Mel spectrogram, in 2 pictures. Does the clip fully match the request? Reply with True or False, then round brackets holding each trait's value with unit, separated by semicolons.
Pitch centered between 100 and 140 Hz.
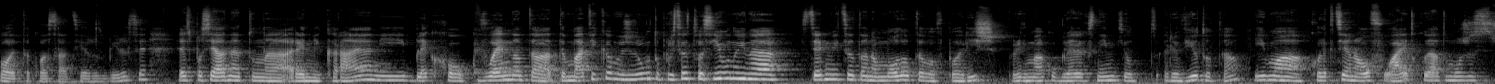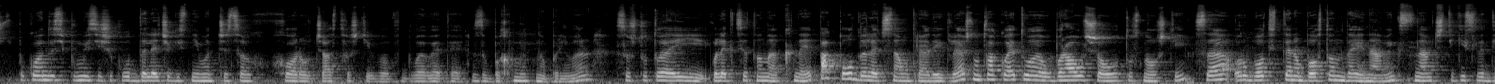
False (180 Hz)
